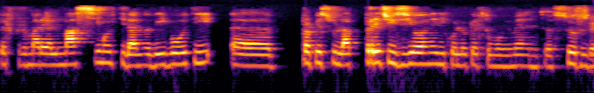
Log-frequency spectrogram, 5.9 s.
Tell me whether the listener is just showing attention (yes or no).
no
